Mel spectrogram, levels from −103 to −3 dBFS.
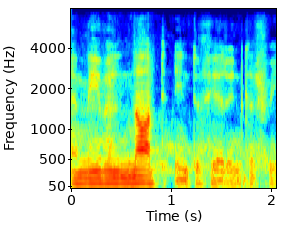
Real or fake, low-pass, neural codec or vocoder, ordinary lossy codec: fake; 7.2 kHz; codec, 16 kHz, 2 kbps, FunCodec, trained on LibriTTS, 25 frames a second; AAC, 48 kbps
